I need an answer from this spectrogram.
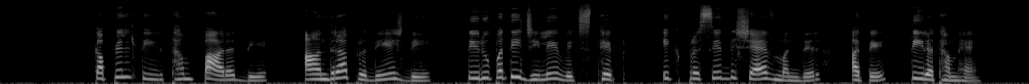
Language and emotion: Punjabi, neutral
